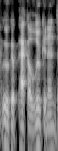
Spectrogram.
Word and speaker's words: Ukko-Pekka Luukkonen: you have Ukko-Pekka Luukkonen. Did I pronounce that right? I'm sure I did. – You absolutely nailed it.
